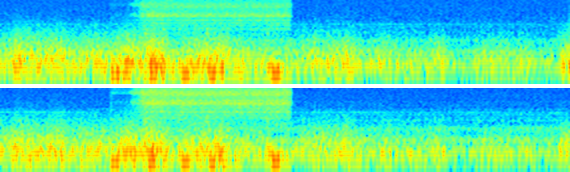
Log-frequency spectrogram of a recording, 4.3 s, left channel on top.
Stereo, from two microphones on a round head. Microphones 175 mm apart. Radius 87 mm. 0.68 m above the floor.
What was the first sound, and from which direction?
A hiss, 45° right (ahead or behind).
